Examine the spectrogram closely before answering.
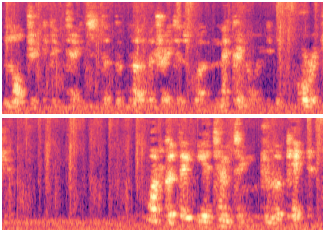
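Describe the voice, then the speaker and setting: A man's voice: fairly high pitch, wildly swooping pitch, measured pace, roomy sound, distant mic, noisy background. A man playing a logical android soldier in an audio drama, stilted, formal and literal in his questioning. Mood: formal, inquiring.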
